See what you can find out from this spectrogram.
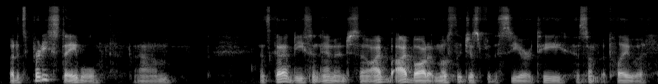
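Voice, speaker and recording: A man's voice: rumbling low, husky. A man giving a casual, unscripted show-and-tell of electronics, explaining technical details in a matter-of-fact way. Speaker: hobbyist presenter of an electronics find.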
